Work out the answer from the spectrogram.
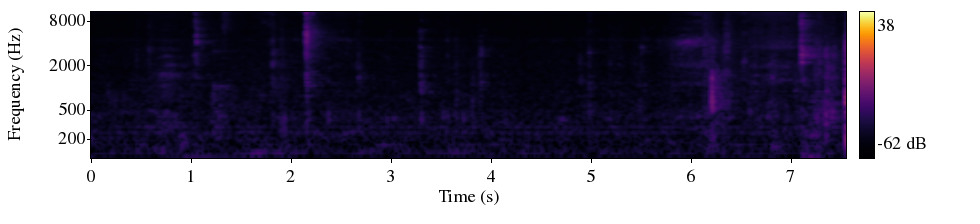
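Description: Faint, scattered mouth clicks and smacks of someone chewing fried chicken, a few isolated clicks spread over several seconds, over a low steady hum.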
